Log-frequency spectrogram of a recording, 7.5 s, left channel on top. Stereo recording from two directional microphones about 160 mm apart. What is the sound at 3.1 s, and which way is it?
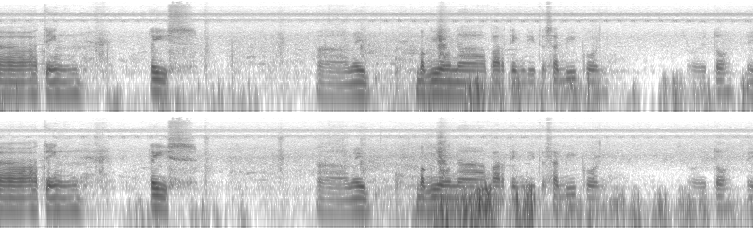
Speech, 10° left (ahead or behind).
